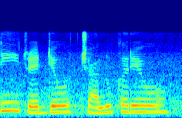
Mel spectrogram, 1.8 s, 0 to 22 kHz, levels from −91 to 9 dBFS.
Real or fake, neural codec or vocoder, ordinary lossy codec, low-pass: real; none; none; 7.2 kHz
